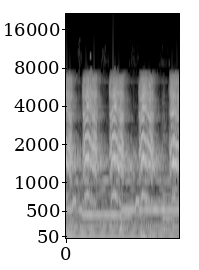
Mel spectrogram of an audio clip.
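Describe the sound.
Crows caw in four harsh, rasping bursts spaced evenly over about two seconds, each call loud and roughly equal in strength.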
